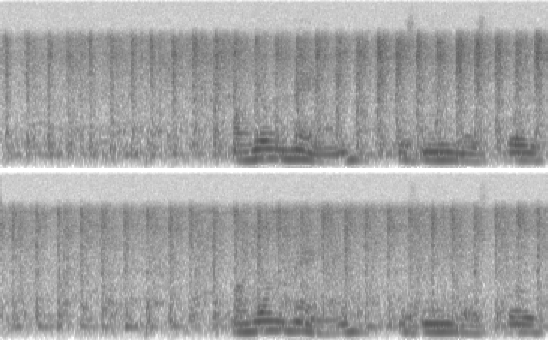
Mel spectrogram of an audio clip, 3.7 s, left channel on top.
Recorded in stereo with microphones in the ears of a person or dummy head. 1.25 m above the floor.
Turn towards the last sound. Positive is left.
turn(degrees=60)  # may be behind; listen again after turning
